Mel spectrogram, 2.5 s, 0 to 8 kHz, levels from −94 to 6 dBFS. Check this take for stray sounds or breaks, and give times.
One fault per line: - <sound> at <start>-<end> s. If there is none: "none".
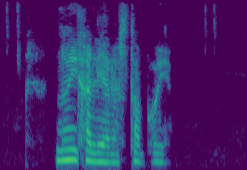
none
